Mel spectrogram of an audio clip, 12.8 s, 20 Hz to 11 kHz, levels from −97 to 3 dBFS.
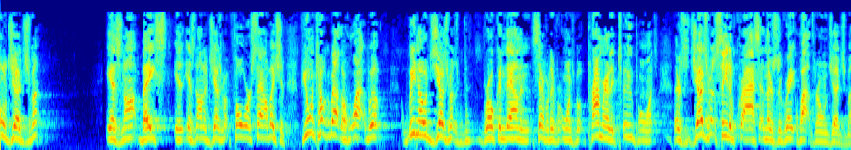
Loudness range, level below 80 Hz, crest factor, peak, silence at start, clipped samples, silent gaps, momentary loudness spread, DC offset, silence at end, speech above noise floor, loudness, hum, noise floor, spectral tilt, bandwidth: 2 LU; -74 dBFS; 22 dB; -6 dBFS; 0 s; under 0.1%; none; 10 LU; under 0.1%; 0 s; 51 dB; -26 LUFS; none; -77 dBFS; -3.5 dB/octave; 8.8 kHz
